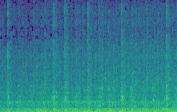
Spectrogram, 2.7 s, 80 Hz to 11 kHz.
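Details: 1955 John Deere Model 60 two-cylinder, fresh oil and new plugs, fed from a temporary boat gas can: slow, steady popping through an open pipe, even and unhurried; idles healthy.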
